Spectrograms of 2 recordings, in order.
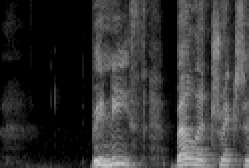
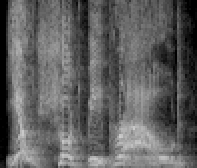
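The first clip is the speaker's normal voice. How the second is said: louder, hard and cold; ruthless Bellatrix; 5 semitones higher, 9 dB louder, slower than usual. A narrator's reading. Bellatrix scorns Narcissa, ruthless and loud. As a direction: scorn her sister's grief. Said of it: "said Bellatrix ruthlessly".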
